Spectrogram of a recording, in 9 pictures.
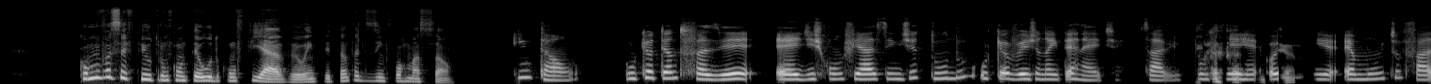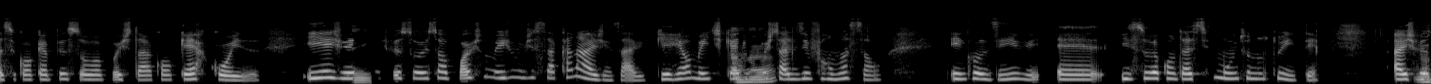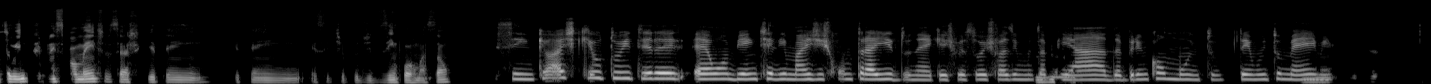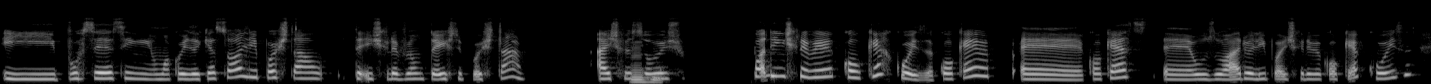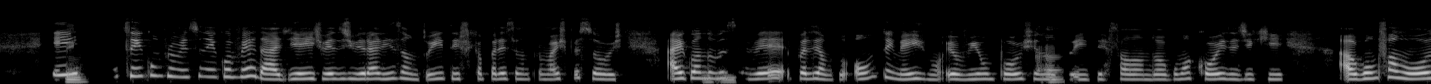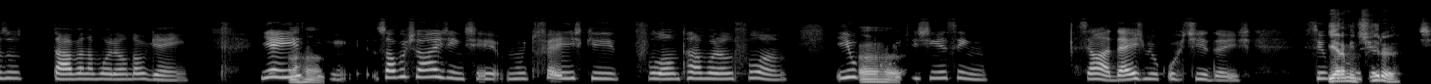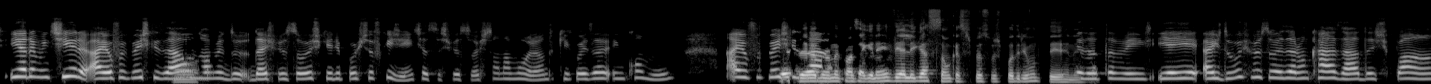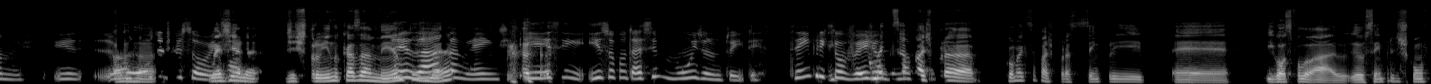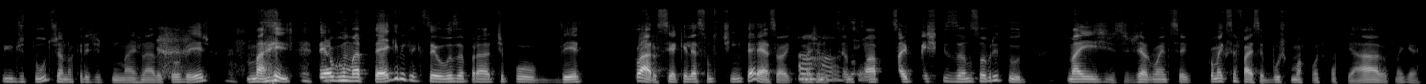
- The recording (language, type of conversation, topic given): Portuguese, podcast, Como filtrar conteúdo confiável em meio a tanta desinformação?
- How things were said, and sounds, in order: laugh; other noise; laugh; chuckle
